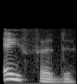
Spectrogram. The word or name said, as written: aphid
